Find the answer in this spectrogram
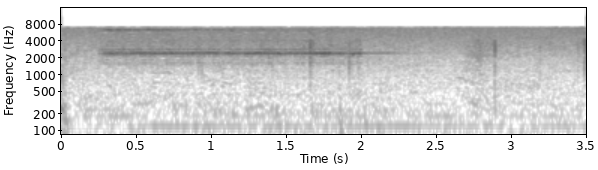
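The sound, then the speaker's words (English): A doorbell at apartment 212 buzzes once in a steady, high, sustained tone lasting under two seconds, fairly faint against quiet background hiss, with no one talking. “Why don't you try the bell?”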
